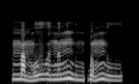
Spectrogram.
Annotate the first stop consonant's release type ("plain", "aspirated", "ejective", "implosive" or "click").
implosive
